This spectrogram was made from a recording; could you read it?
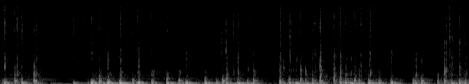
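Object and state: Plastic laptop keyboard.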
